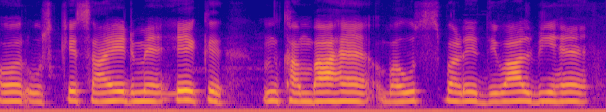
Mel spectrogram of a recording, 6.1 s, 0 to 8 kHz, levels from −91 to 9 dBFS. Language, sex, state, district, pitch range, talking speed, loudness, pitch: Hindi, male, Jharkhand, Deoghar, 195-205 Hz, 130 wpm, -17 LUFS, 200 Hz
